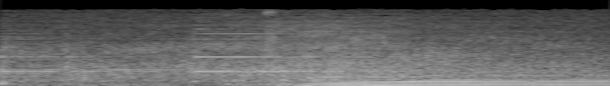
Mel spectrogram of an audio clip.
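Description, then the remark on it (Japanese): A taxi drives past outdoors, its engine rumble and road noise swelling steadily louder and deeper toward the end. No one speaks. “また車がね、タクシーだね。”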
